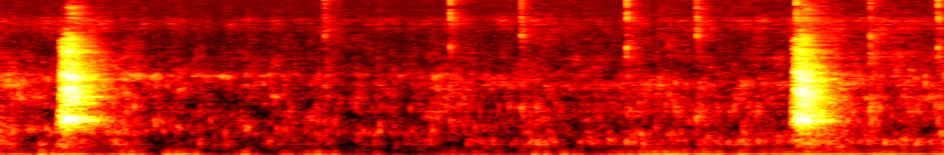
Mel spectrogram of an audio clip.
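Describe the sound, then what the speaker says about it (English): A dog barks twice, single sharp barks spaced several seconds apart, moderately close, with faint clicking and low background hum between them and no talking. "I'm going to have to go and shout at my dog in a minute."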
